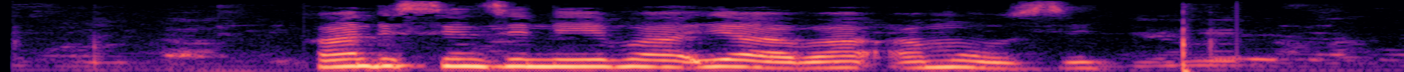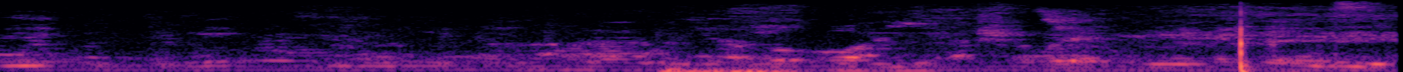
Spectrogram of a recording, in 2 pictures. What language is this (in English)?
Kinyarwanda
